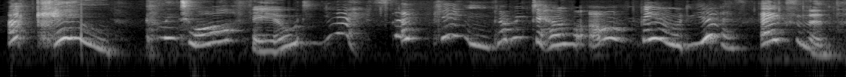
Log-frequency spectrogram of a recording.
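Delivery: excited sheep. Acted. Sheep hearing a king is coming, high and excited. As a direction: squeal with delight at the news.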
